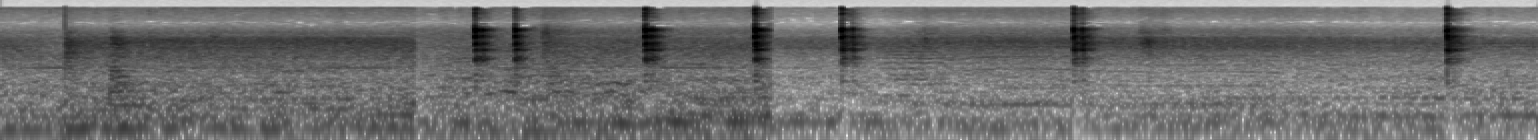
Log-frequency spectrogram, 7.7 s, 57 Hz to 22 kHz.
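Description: Sharp metallic clinks, about seven at uneven intervals in the second half, as a steel bar wrench in a socket adapter is worked on the nozzle end of a Denso 2KD common-rail injector held in a vise. A low steady hum runs underneath.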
